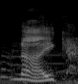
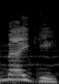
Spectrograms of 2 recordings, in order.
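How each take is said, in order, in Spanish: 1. Nike se dice con la pronunciación local, mixta. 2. Nike se dice con pronunciación inglesa. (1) "aquí, como somos tan estupendos, decimos Nike" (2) "si lo dices en inglés, tiene que decir Nike"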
